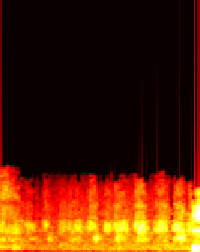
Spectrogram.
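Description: Low steady background hiss with a few faint light clicks. A voice starts a word right at the end.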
